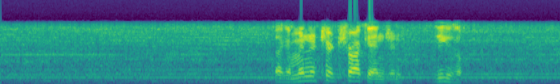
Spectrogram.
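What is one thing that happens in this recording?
A generator engine runs with a steady low hum.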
